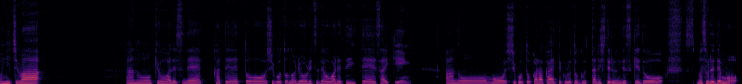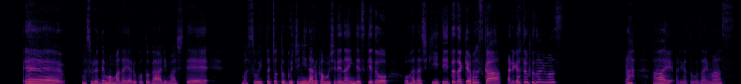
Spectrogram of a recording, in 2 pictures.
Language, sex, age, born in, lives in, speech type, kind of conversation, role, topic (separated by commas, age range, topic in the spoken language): Japanese, female, 60-64, Japan, United States, conversation, advice, user, 家庭と仕事の両立で追われていると感じるのはなぜですか？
